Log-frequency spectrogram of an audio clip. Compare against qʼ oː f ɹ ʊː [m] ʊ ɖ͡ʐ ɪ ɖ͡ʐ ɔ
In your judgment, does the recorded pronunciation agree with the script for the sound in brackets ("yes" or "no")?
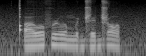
yes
